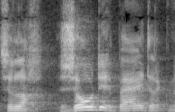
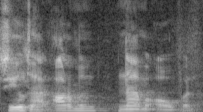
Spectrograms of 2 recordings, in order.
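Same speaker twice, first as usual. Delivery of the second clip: ordinary delivery, nothing marked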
